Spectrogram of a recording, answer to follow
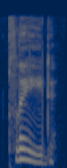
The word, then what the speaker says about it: played: Now these are used for voiced consonants when the ed is pronounced like a D. Our examples are play, which becomes played.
